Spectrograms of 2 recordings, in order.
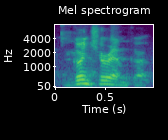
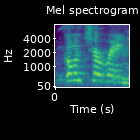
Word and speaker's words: Goncharenko: I'm going to try really hard to pronounce his name right. Oleksii Goncharenko. Goncharenko.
